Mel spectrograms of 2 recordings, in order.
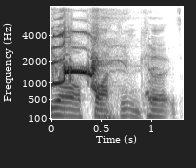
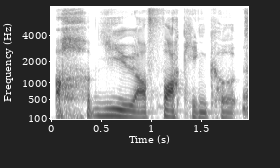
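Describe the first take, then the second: First: Slow, loud, drawn-out verdict; loud exasperation. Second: Slow, drawn-out exasperation; slow disbelief. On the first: Host repeating verdict over co-host's protest, loud exasperation. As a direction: belt it out, stretching each word. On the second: Host dumbfounded by co-host's answer, slow disbelief. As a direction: weigh out each word, aghast. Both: Real, not acted.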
